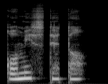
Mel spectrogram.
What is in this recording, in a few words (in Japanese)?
ごみ捨てた…, システムボイス; Windows等向けシステムボイス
